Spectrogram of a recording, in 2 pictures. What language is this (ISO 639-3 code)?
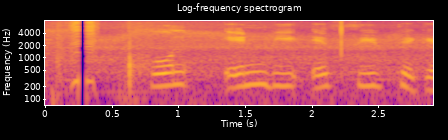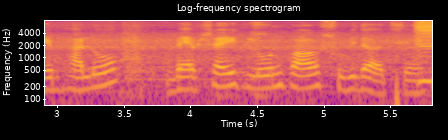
ben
